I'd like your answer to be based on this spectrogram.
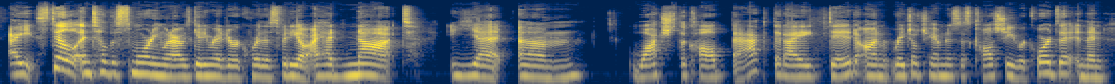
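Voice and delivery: usual speaking voice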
